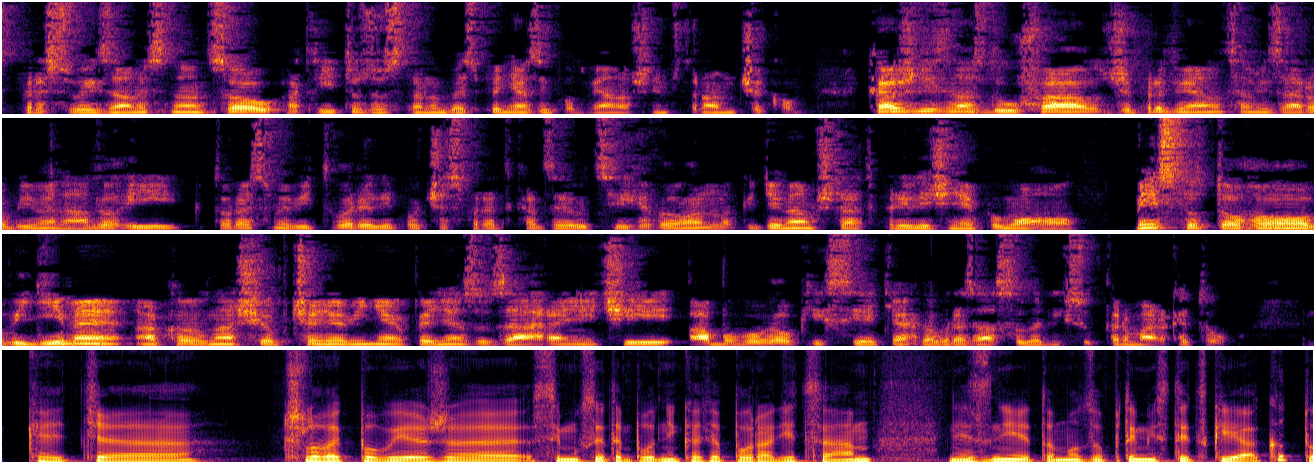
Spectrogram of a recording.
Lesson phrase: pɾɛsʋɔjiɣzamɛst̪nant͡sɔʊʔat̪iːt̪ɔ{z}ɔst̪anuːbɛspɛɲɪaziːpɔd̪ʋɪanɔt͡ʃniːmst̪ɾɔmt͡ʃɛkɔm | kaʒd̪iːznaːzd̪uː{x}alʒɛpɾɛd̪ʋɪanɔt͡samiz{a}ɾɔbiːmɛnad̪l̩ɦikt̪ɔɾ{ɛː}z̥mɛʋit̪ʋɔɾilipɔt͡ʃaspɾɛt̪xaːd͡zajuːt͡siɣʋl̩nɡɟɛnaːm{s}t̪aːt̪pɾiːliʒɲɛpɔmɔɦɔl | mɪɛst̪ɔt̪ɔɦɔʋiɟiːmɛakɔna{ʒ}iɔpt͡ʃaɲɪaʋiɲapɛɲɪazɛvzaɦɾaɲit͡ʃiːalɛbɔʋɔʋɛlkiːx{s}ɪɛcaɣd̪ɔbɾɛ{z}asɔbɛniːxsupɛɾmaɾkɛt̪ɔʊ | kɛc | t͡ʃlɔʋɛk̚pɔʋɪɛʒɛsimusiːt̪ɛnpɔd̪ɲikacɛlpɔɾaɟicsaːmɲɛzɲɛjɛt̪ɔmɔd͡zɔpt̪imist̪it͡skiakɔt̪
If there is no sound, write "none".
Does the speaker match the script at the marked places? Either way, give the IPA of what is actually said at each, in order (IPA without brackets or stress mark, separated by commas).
z, f, a, ɛː, ʃ, ʃ, s, z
